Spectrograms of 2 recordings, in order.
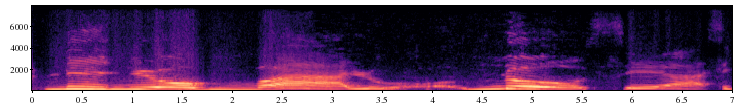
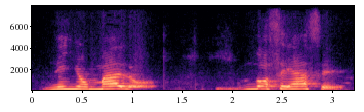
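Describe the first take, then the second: First: Drawn-out booming scold, much slower; slow-motion scolding. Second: High, slow mock scolding of a small child; scolding adult. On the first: Retold or imitated. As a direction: stretch every word like a slowed-down film. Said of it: "el niño lo ve como en cámara lenta". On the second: Adult scolding the scribbling child, high and slow. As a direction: wag a finger at a naughty toddler. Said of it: "y le dice".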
